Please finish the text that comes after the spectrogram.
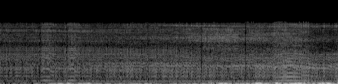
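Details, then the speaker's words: HPI Firestorm nitro RC truck, warmed up, after fitting a missing spacer that caused stalling: high thin buzz at quarter throttle, smooth with no sputter; normal part-throttle running, still needs tuning and may bog on return. "yeah it bed down a bit then now it's warmed up so that's just quarter throttle nice"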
